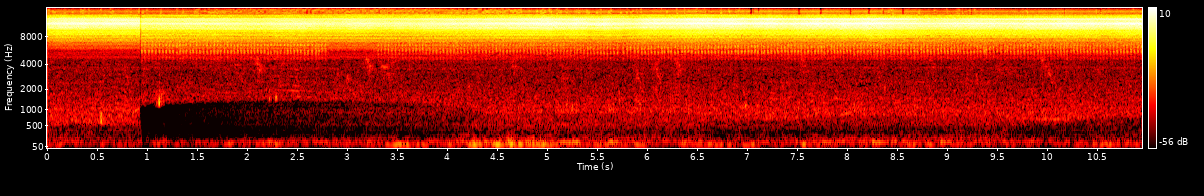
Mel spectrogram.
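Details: A continuous high, ringing drone of summer cicadas, level and unwavering for the whole stretch, with soft low-pitched knocks and rustles faintly beneath it.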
